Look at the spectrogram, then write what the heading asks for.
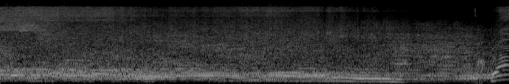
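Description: Race cars roaring around a short oval track at a Thursday night event, engines droning steadily at a distance and swelling as cars accelerate down the back straightaway, with a rising whine near the end.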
